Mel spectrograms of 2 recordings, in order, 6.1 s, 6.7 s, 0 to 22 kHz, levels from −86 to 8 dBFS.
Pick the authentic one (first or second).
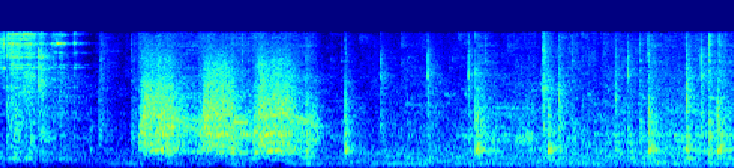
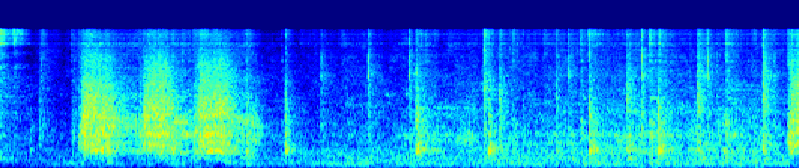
first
